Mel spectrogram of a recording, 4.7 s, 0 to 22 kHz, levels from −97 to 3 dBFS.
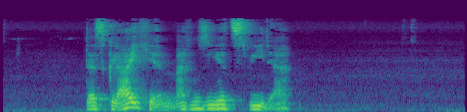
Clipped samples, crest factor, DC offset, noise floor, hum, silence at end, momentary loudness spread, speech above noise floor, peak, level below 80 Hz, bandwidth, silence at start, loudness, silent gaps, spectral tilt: under 0.1%; 20 dB; under 0.1%; -60 dBFS; none; 1.75 s; 13 LU; 40 dB; -4 dBFS; -54 dBFS; 11.5 kHz; 0.85 s; -21 LUFS; none; -5 dB/octave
